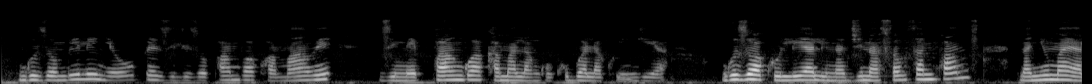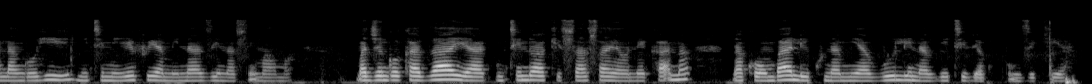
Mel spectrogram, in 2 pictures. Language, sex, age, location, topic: Swahili, female, 18-24, Mombasa, government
